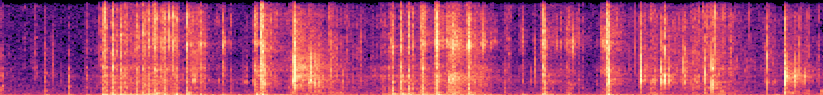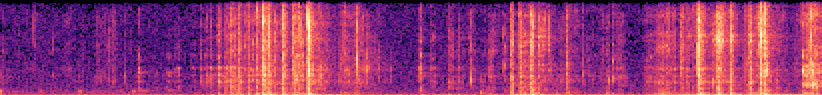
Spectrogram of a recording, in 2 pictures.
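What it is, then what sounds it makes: Dry soap bar, cut and scraped. A solid, hand-sized rectangular white soap bar, dry, is carved and scraped with a utility knife blade, and dry chunks break off. Bursts of bright, crisp scraping and crumbly crackling come with sharp snapping clicks, separated by brief quiet pauses.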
